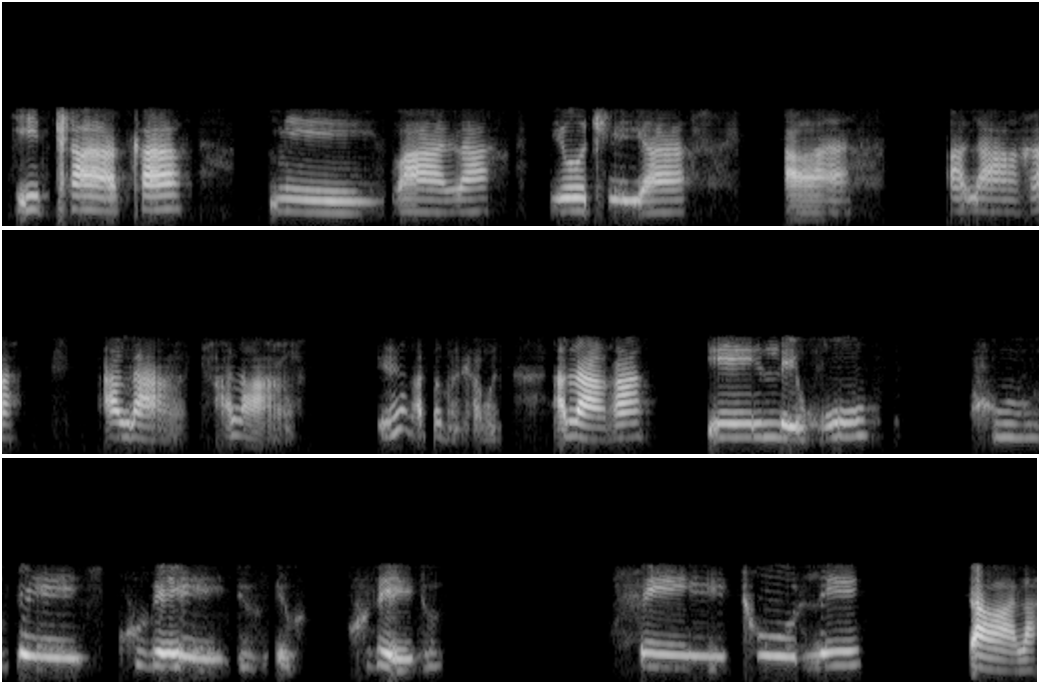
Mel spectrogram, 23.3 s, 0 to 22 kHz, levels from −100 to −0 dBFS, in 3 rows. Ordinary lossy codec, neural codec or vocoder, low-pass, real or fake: none; codec, 16 kHz, 4 kbps, FunCodec, trained on Chinese and English, 50 frames a second; 3.6 kHz; fake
